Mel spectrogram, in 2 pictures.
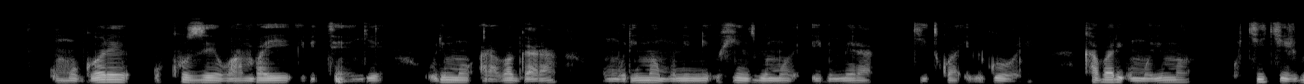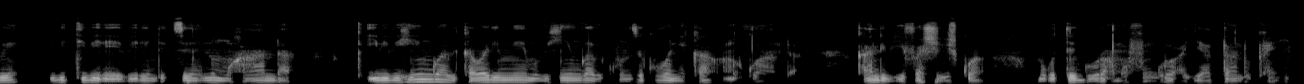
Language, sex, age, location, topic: Kinyarwanda, male, 18-24, Musanze, agriculture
